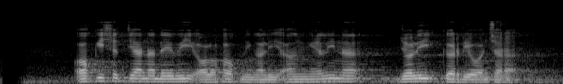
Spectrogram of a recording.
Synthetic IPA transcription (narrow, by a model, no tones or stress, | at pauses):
ʔɔkisət̪ianadɛwiɔlɔɦɔk̚niŋalia̰ŋɛlinad͡ʒolikɨrdiawaɲt͡ʃaɾa̰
